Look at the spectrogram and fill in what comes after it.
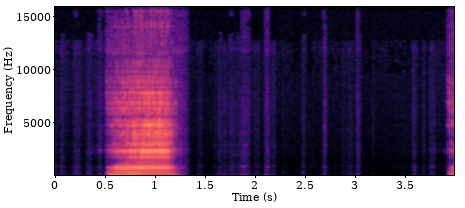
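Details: Sleeping big puppy gives one loud, deep, rasping snore lasting under a second, then quiet faint snuffles and clicks before the next snore starts at the end.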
